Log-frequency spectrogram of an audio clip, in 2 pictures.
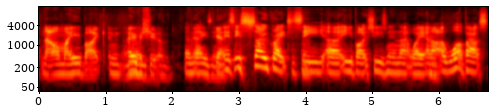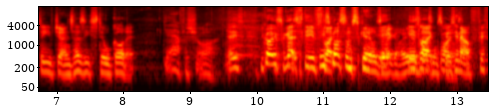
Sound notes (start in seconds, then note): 9.6 laughs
